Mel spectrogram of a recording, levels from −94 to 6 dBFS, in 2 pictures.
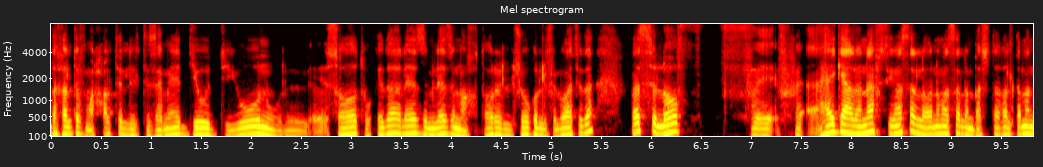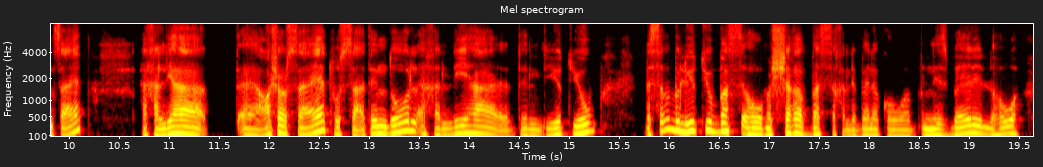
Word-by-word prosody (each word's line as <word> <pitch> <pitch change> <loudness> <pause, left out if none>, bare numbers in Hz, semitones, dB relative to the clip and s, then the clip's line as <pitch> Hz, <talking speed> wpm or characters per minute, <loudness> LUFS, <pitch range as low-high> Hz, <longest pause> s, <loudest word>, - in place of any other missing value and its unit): دخلت 130 +2 +1
في 120 -6 -6
مرحلة 120 +5 -5
الالتزامات 105 +1 -2
دي 120 +1 -1
والدُّيون 120 +3 +2
والإقساط 100 +6 -3
وكدة، 125 +7 0
لازم، 140 -4 +1
لازم 125 -3 +2
هاختار 120 +6 -3
الشُّغل 115 +2 -1
في 105 - -14
الوقت 125 +5 0
ده، 170 +4 +1 0.4
بس 170 0 +2
اللي 140 0 +5
هو 165 - +6
ف 170 - -6 0.7
ف 115 - -7 0.3
ف - - -9
هاجي 155 +6 +4
على 140 -3 +6
نفسي 160 -2 +2
مثلًا، 150 +1 +2
لو 125 -1 +2
أنا 135 - +2
مثلًا 140 -3 +1
باشتغل 120 +4 -3
8 135 0 +2
ساعات، 180 +9 -3 0.5
هاخلِّيها 130 +1 +3 0.3
ت - - -9
10 115 +6 0
ساعات، 135 +8 +1
والساعتين 125 +4 0
دول 180 +6 +2
أخلّيها 125 -1 -2
ديل 105 -3 -4
يوتيوب، 135 +8 0 0.5
بسبب 195 +2 0
اليوتيوب 185 +1 +3
بس 175 0 +1
هو 125 -1 +3
مش 115 -1 -1
شغف 145 -2 +2
بس 120 +2 -4
خلِّ 100 +1 -8
بالك، 110 +1 -5
هو 100 -1 -5
بالنسبة 110 +5 0
لي 145 -1 +2
اللي 120 -4 -3
هو 130 +4 0
125 Hz, 165 wpm, -23 LUFS, 110-140 Hz, 0.7 s, هو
